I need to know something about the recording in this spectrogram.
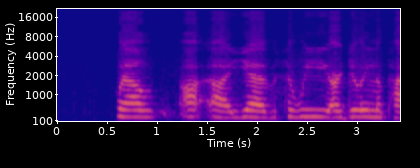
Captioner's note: voiceover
